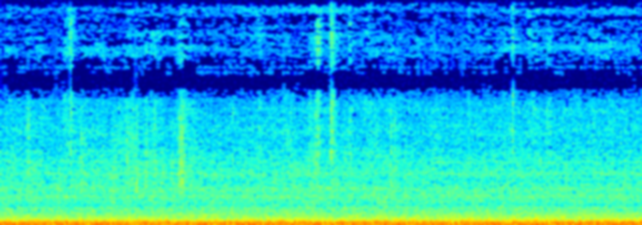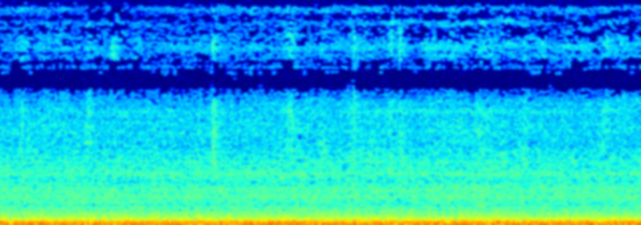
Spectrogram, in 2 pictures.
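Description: Jet engines roar with a steady, deep rumble inside an airliner cabin.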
